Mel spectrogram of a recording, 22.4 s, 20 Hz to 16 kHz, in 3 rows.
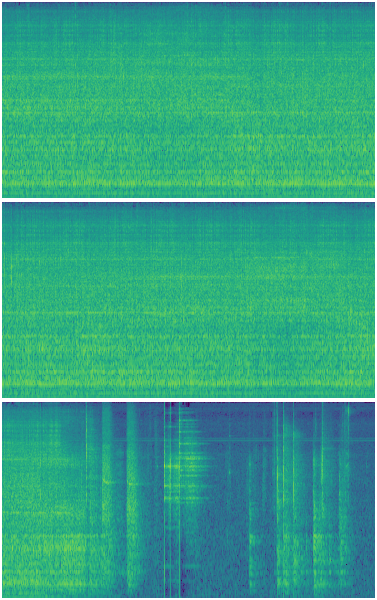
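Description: A drill bores a hole in a metal Z bracket for an RV-7 wing tank, a steady loud whine running for about sixteen seconds before stopping abruptly, followed by a few scattered clicks and handling noises.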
